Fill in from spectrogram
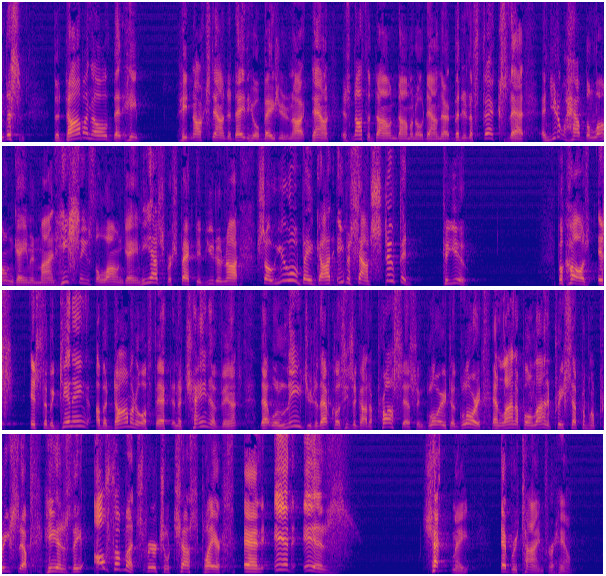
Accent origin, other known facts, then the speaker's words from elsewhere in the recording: Arkansas, United States; But that, to me, I'm from Arkansas.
